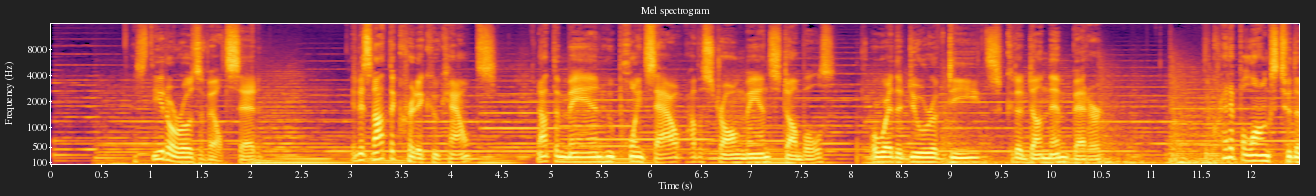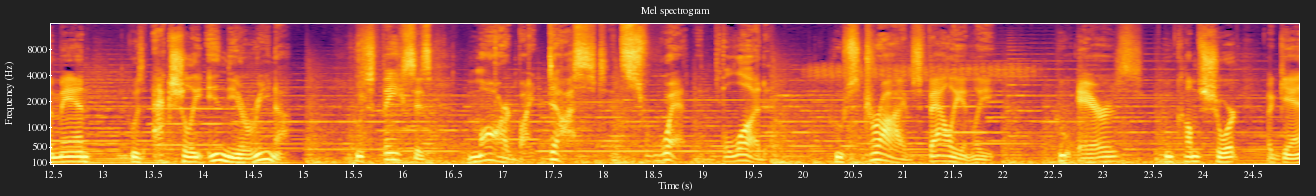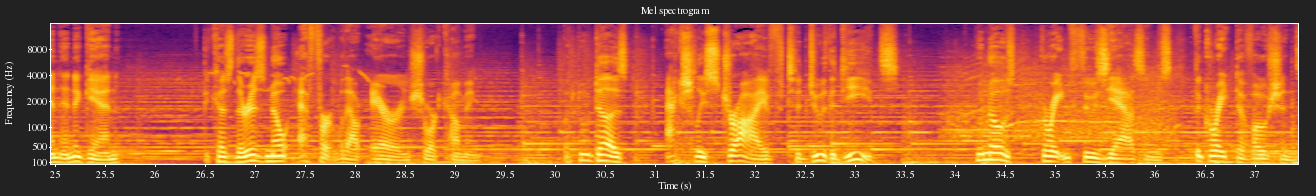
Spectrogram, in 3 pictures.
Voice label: Promo, narration promo

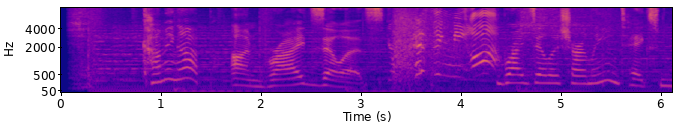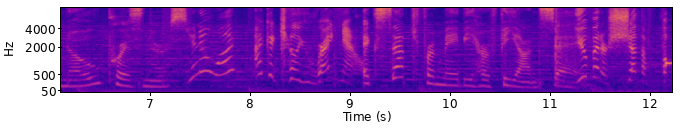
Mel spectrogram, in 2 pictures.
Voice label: Promo

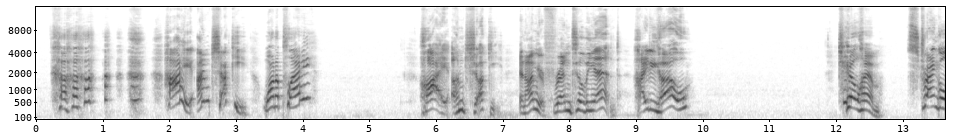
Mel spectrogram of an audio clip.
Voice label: Animation

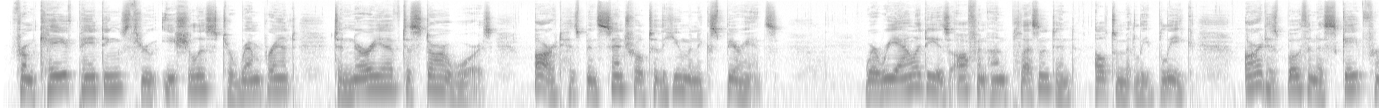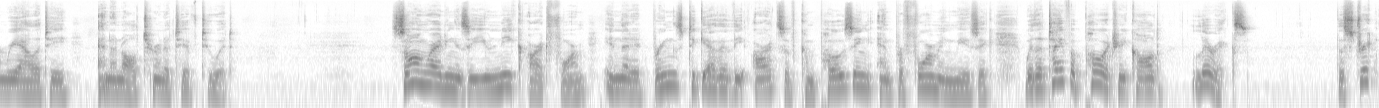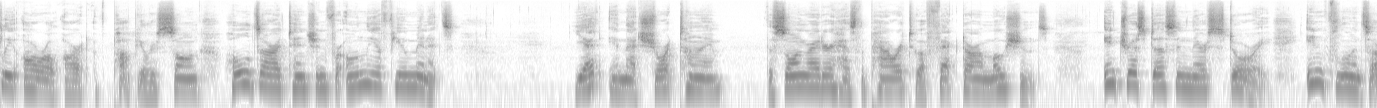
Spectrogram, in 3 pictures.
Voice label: Narration; promo

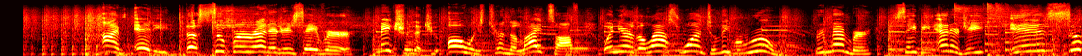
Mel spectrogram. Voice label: commercial

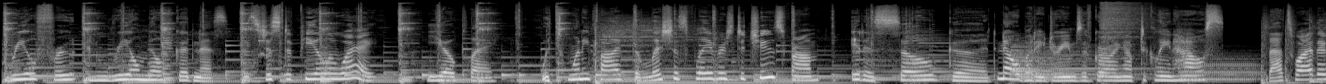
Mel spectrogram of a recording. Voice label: Commercial

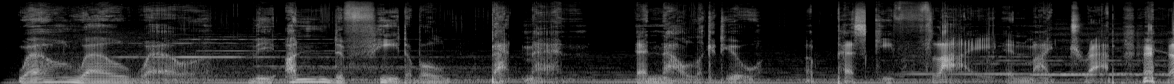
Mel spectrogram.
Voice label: Animation

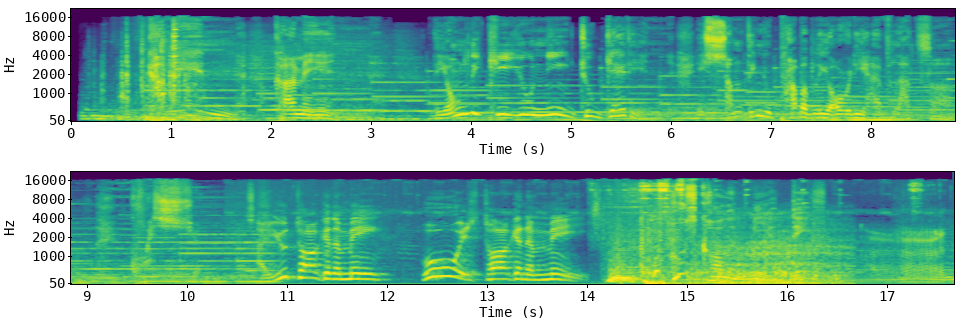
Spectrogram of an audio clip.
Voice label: Commercial, vo

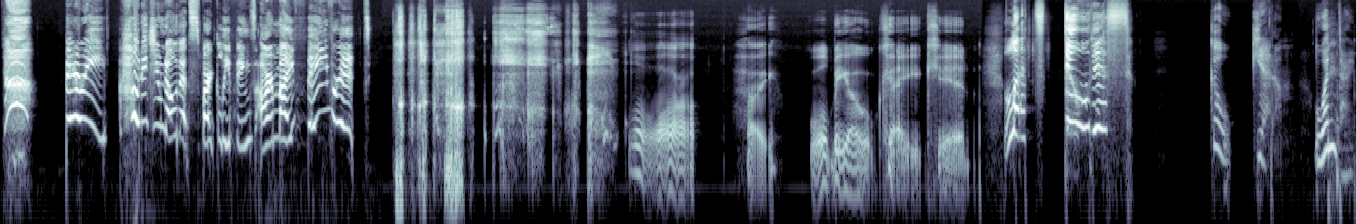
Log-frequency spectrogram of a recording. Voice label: Youth

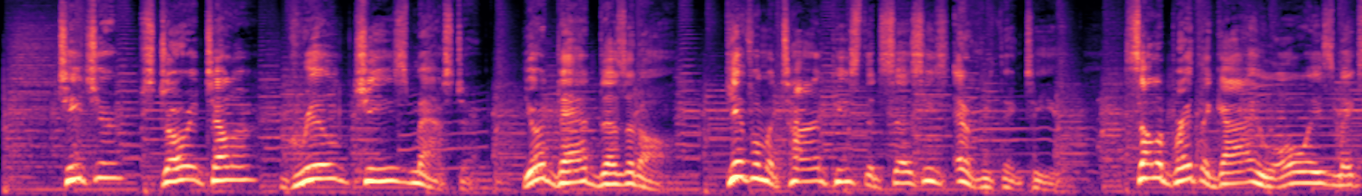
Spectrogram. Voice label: Commercial

